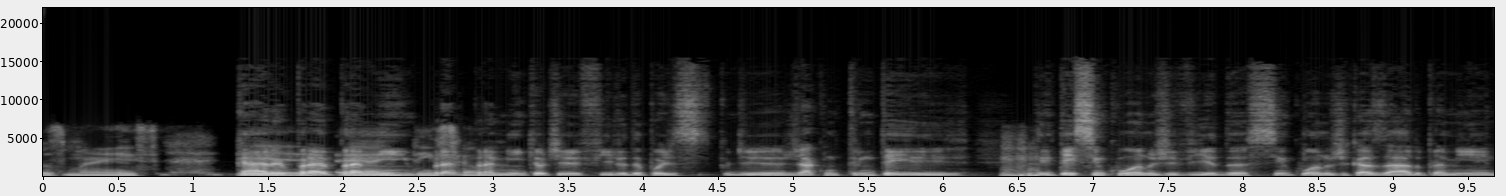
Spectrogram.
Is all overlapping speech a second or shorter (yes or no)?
no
